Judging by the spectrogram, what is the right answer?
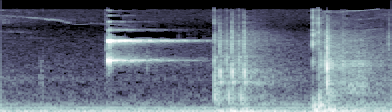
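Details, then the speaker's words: New AliExpress hobby spot welder (redesign with half the MOSFETs) firing: single sharp snapping crack with short ringing tail, a triple pulse; normal weld pulse, though the resulting welds look fairly weak. "you can hear the triple pulse. Okay, these look fairly weak, but maybe they're just very concentrated."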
